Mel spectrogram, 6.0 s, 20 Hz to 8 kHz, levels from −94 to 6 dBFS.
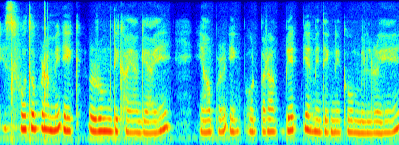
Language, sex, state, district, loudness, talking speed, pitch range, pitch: Hindi, female, Arunachal Pradesh, Papum Pare, -17 LUFS, 220 wpm, 200-240 Hz, 215 Hz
